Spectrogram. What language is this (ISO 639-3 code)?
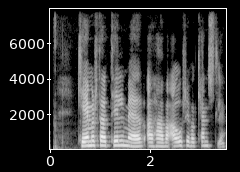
isl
